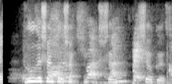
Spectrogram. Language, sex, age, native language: Icelandic, female, 9, Icelandic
